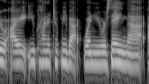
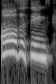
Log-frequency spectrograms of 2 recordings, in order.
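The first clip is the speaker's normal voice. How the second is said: exploding rant; 10 semitones higher than usual. Retold or imitated. Venting at her family after bottling it up, exploding. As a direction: blow up like a bomb. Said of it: "like a bomb".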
